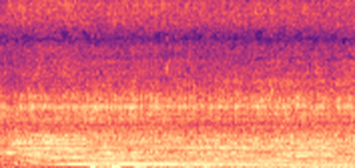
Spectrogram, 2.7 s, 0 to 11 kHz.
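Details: Spyra 3 electric water gun after being dismantled, repaired and reassembled, display reading zero, trigger pushed forward to fill: quiet, steady electric hum as it draws water, with a click near the end; the pump runs normally.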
